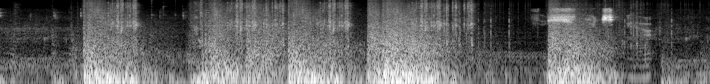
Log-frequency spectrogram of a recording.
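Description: A shotgun fires loudly, echoing in a metal corridor.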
